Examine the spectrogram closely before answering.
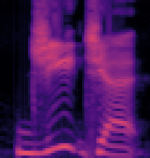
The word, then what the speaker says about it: jeet jet: So, Jeet Jet, do you hear it? You're just... Yeah. You're saying, did you eat yet? But you're cutting it down to 2 syllables.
